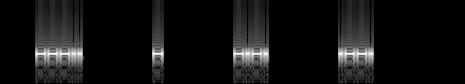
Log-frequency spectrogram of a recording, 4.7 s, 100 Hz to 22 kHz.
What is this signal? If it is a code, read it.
Morse code, heard as a keyed tone, about 38 wpm, spaced as for 11 wpm, 700 Hz. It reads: 8TCP
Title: USA Call Signs - 5 Characters - 8x Character Spacing - 40wpm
